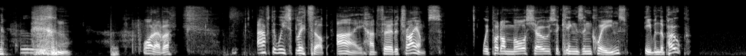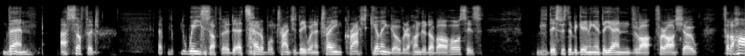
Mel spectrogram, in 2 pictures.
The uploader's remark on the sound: Are self-isolating in their tepees, down on the Irwell. Over Skype. In the background, screaming through the night there are constant ambulance sirens, it disturbs, but the Sioux speak, they laugh, and they cry.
